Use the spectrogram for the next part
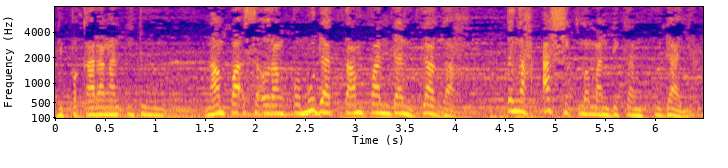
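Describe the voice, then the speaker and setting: Male narrator, high register, dramatic storytelling, loud music underneath. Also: moderate pace.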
